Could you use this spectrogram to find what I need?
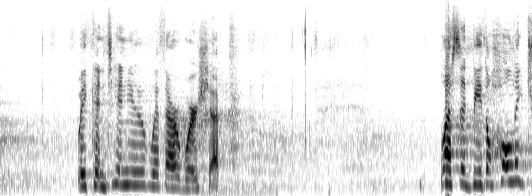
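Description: A woman speaks loudly into a microphone, heard through loudspeakers.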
